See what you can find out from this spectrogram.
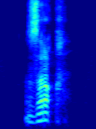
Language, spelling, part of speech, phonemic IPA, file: Moroccan Arabic, زرق, adjective, /zraq/, LL-Q56426 (ary)-زرق.wav
- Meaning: blue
